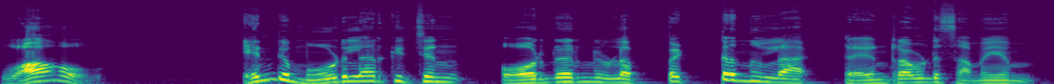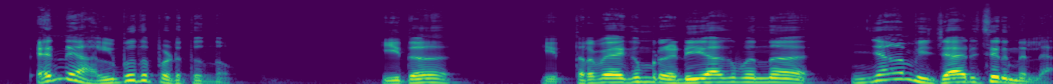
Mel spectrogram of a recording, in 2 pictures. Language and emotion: Malayalam, surprised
